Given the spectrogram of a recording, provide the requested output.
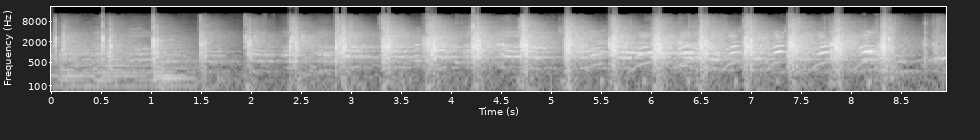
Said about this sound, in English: At the end of the performance, families and friends are on their feet, clapping and singing along with the Mac Scholars in celebration of Mandela.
